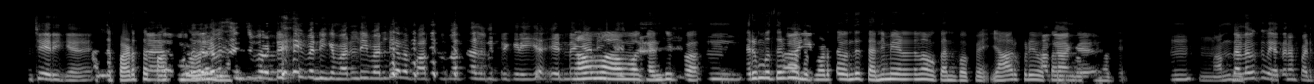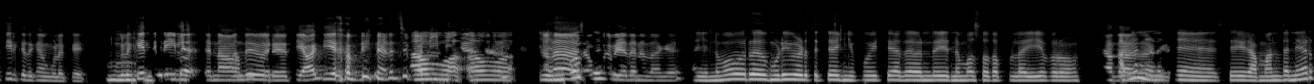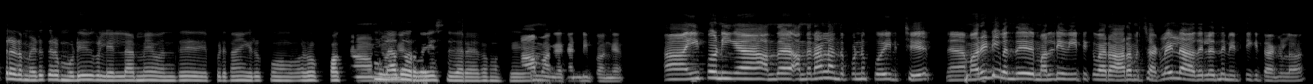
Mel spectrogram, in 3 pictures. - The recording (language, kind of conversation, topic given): Tamil, podcast, ஒரு படம் உங்களைத் தனிமையிலிருந்து விடுபடுத்த முடியுமா?
- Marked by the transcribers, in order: laughing while speaking: "ஒரு தரவ செஞ்சு போட்டு, இப்ப … இருக்குறீங்க! என்னங்க நீங்க?"; laugh; laughing while speaking: "ஆமா ஆமா கண்டிப்பா"; other background noise; unintelligible speech; distorted speech; laughing while speaking: "தியாகி அப்டின்னு நெனச்சு பண்ணிட்டீங்க"; laughing while speaking: "ஆமா ஆமா"; "அதனால" said as "அந்த நால"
